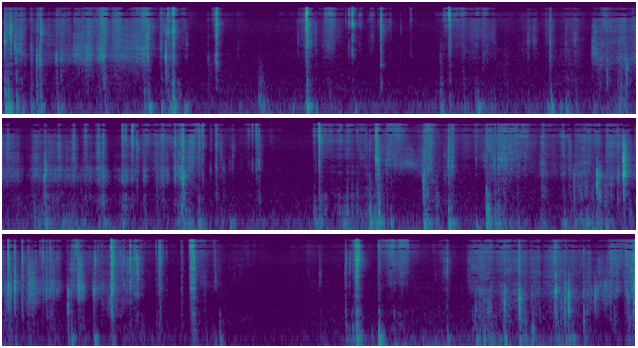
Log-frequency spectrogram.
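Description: Paper stickers being peeled off their backing sheet and pressed onto a planner page: short crackly peels and paper rustling in several bursts, with light taps, broken by a few brief pauses, the longest about two seconds and three-quarters of the way through.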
